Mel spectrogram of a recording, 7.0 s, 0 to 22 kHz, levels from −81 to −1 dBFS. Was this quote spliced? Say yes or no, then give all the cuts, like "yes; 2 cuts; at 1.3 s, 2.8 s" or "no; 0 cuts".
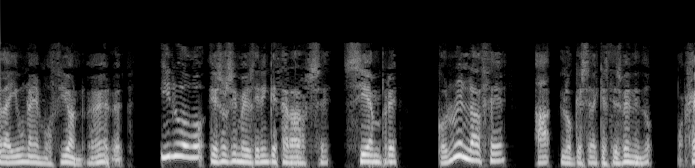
yes; 2 cuts; at 1.1 s, 2.5 s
